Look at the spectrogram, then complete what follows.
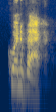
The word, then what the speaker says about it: Quinnipiac: Quinnipiac.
